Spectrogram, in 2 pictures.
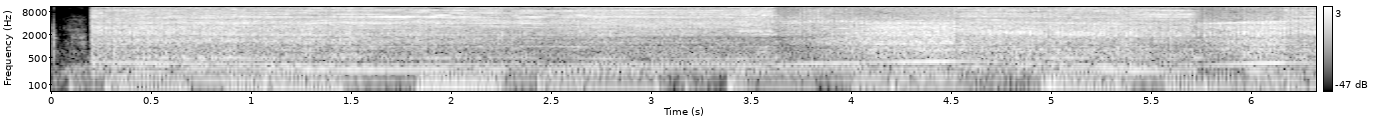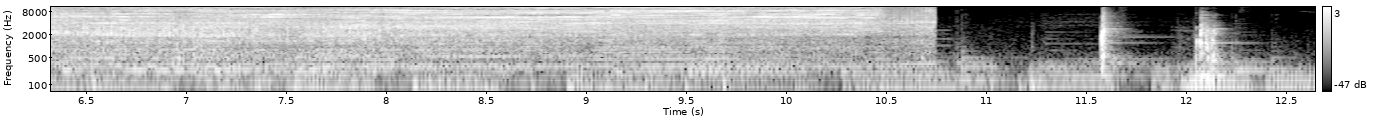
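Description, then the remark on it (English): A metal file rasps steadily against a lawnmower blade in continuous back-and-forth strokes, filing off material so the blade will be level, loud, for about ten seconds before stopping, followed by a few light clinks and taps. “Just put this on here, let it settle, and that's showing us that we have to take off more material here than there, so it'll be level and spin nicely.”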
